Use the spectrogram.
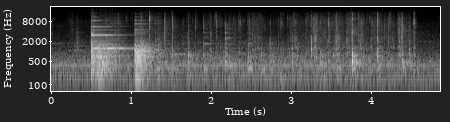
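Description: Eggs and sugar are mixed in a salad bowl for a chocolate-apple cake batter: a loud clink of utensils on the bowl opens, followed by a run of lighter scraping taps and clinks.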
